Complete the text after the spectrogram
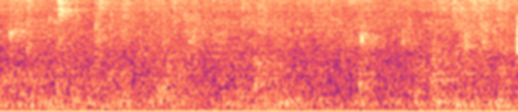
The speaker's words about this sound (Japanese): それでは、シャワーで泡を流してしまいましょう。お湯をかけていきますよ。右腕から胸にもかけて、泡を流していきます。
